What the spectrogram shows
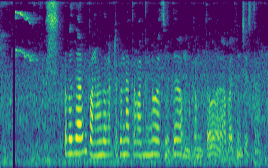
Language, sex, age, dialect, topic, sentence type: Telugu, female, 36-40, Utterandhra, banking, statement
